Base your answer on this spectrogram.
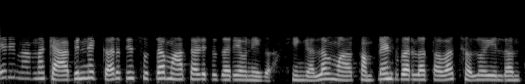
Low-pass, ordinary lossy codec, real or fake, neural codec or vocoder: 3.6 kHz; none; fake; vocoder, 22.05 kHz, 80 mel bands, Vocos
